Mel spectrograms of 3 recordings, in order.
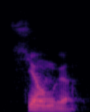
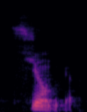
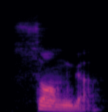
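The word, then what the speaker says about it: сёмга: Let's take the word syomga, syomga. This is syomga. S, malak, O, M, G, A. Syomga. If this would be written like this, with no malak, this would be pronounced somga, somga. But it is syomga. So basically this gives also like a y sound, like the i kratko, if you remember, y, like in yellow.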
